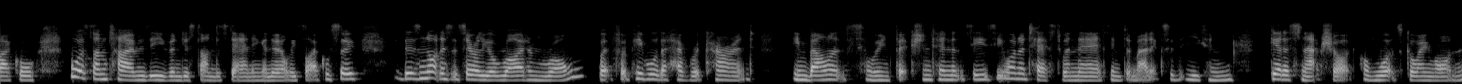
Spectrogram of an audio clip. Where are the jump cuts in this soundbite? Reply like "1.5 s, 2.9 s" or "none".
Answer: none

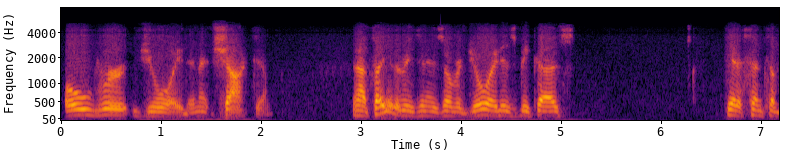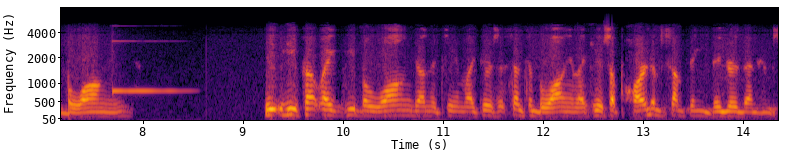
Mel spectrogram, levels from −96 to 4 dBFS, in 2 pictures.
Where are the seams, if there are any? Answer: none

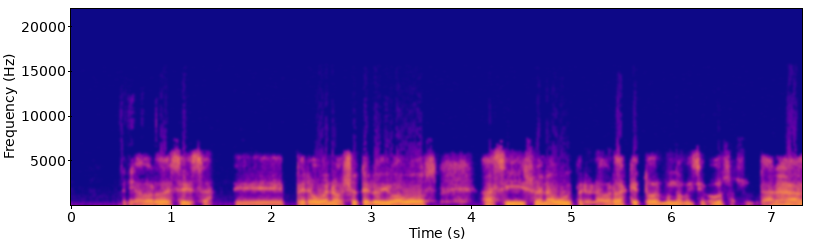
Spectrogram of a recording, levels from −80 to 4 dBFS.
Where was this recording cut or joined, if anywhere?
5.0 s

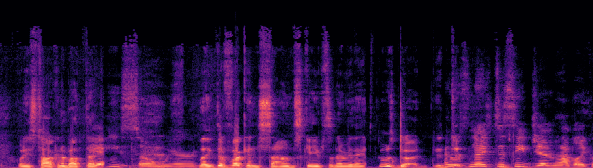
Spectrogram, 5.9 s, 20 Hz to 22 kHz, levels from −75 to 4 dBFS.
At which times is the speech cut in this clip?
1.0 s, 3.6 s

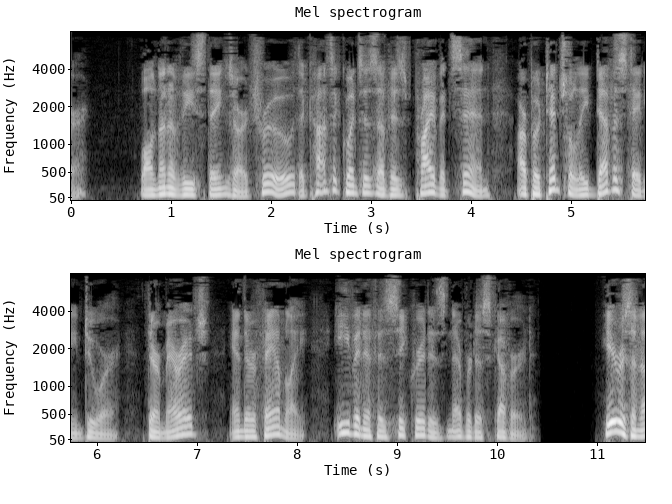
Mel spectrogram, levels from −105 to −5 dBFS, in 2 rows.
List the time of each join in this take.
none

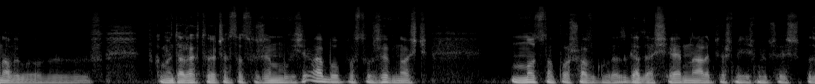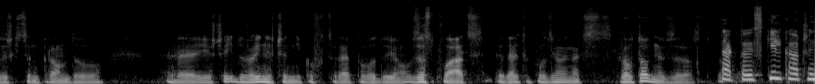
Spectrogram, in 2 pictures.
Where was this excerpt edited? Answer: none

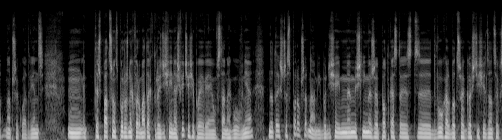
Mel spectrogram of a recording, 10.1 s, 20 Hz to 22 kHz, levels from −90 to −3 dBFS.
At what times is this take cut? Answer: none

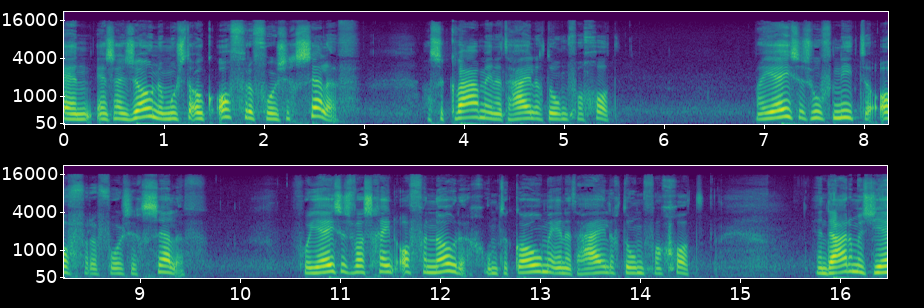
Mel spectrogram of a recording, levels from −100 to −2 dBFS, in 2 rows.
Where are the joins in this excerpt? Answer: none

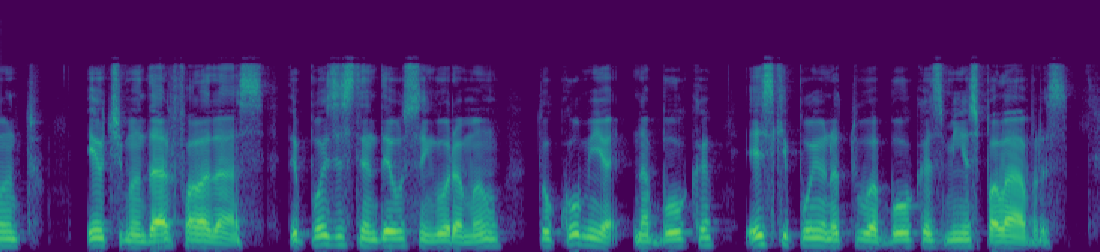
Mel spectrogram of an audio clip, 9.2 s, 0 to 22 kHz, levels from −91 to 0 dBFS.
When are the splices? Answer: 2.3 s, 6.1 s

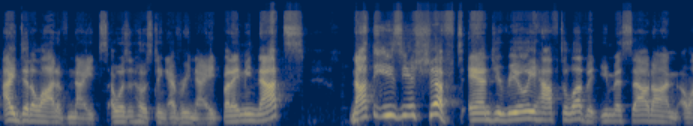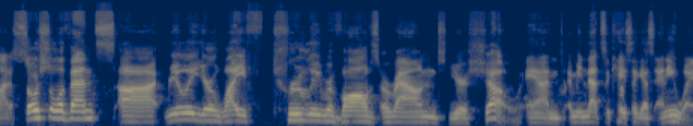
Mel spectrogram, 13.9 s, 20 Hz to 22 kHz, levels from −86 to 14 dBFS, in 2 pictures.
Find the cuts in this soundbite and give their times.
9.6 s, 11.4 s

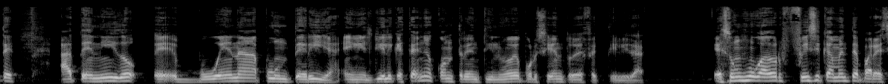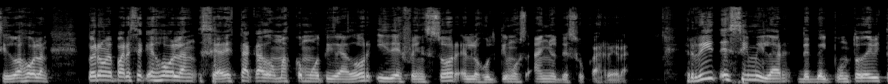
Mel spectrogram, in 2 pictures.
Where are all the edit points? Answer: 7.1 s

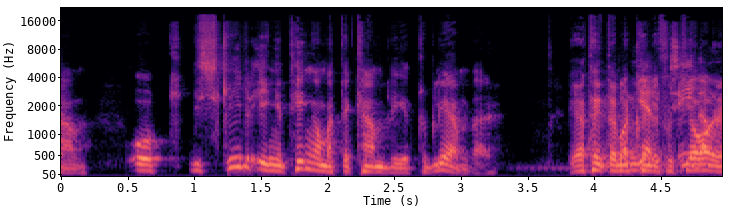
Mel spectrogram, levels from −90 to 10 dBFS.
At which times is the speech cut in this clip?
3.8 s

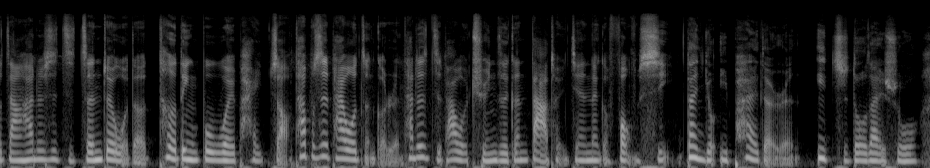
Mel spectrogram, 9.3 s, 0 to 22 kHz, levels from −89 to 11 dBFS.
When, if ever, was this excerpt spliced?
6.8 s

